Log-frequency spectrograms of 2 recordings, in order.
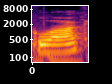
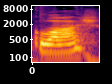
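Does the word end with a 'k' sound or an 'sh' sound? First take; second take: k sound; sh sound. First: The word ends with a 'k' sound. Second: The word ends with an 'sh' sound. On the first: The speaker calls it wrong. "Last time I pronounced guac" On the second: The speaker calls it right. "I know it's pronounced gouache"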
